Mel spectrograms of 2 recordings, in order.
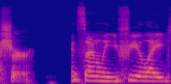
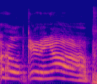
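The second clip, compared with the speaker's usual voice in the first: pained laugh, pitched high; strained laughing plea; 7 semitones higher, 4 dB louder than usual. Acted. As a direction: laugh weakly while asking for help. Squall weakly asking for help.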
